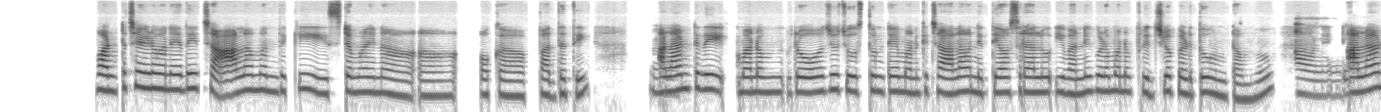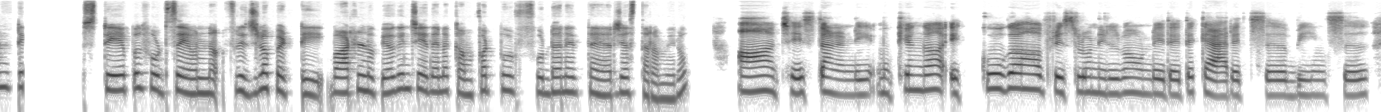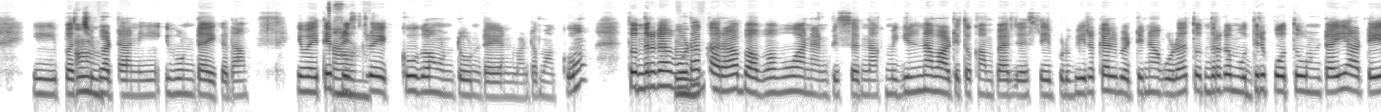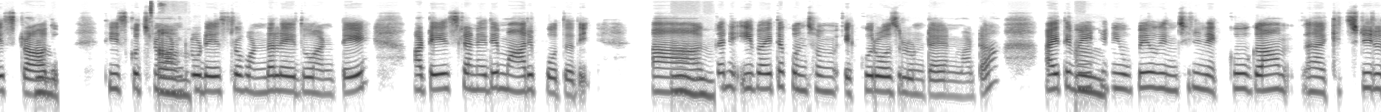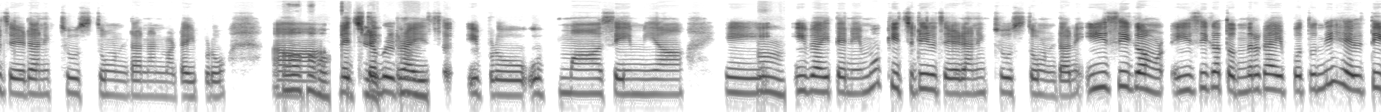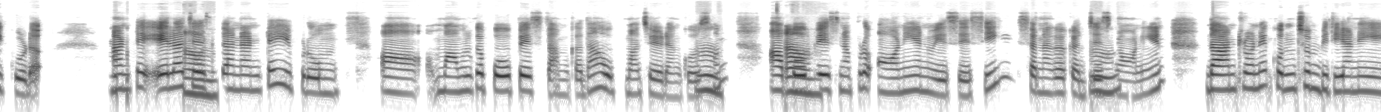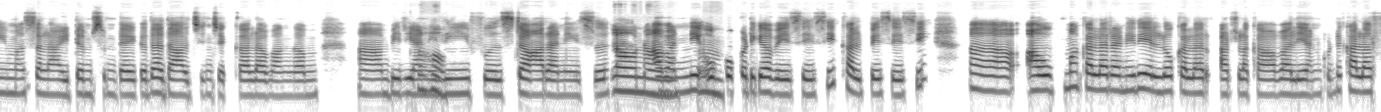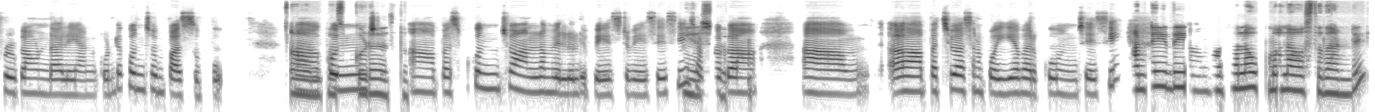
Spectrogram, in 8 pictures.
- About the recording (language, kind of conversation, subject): Telugu, podcast, ఫ్రిజ్‌లో ఉండే సాధారణ పదార్థాలతో మీరు ఏ సౌఖ్యాహారం తయారు చేస్తారు?
- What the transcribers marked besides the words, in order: other background noise; in English: "స్టేపుల్"; in English: "కంఫర్ట్‌ఫుల్ ఫుడ్"; in English: "క్యారెట్స్, బీన్స్"; tapping; in English: "కంపేర్"; in English: "టేస్ట్"; in English: "వన్, టూ డేస్‌లో"; in English: "వెజిటబుల్ రైస్"; in English: "ఈజీగా"; in English: "ఈజీగా"; in English: "హెల్తీ"; in English: "ఆనియన్"; in English: "కట్"; in English: "ఆనియన్"; in English: "బిర్యానీ లీఫ్, స్టార్ అనిస్"; in English: "ఎల్లో కలర్"; in English: "కలర్‌ఫుల్‌గా"; in English: "పేస్ట్"; in English: "పేస్ట్"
